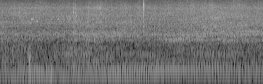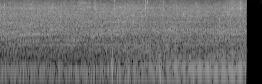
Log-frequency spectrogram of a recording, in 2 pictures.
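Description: Motorcycle engines idling, a steady low hum that slowly grows louder toward the end.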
